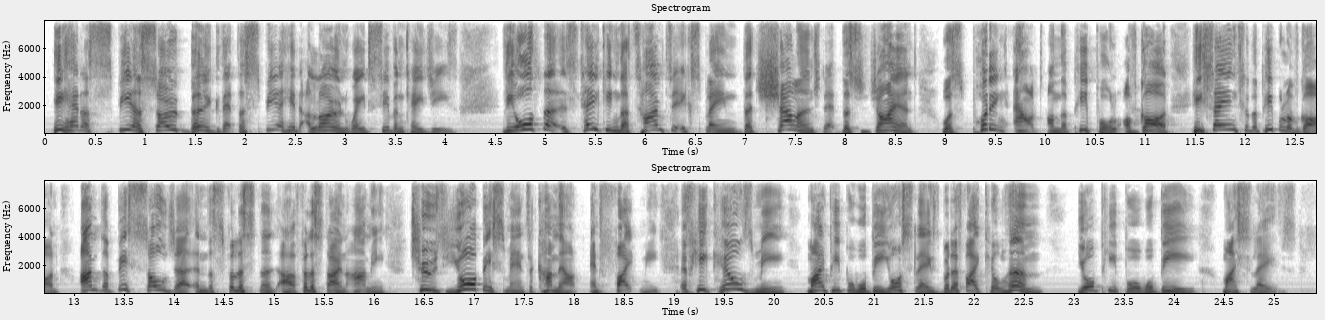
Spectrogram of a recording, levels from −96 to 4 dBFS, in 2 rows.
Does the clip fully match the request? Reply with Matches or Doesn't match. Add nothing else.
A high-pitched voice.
Matches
